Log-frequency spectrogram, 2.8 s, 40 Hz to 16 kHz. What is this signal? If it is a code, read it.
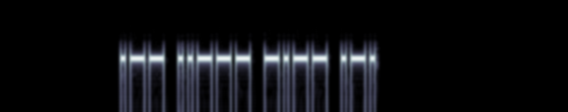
Morse code, heard as a keyed tone, about 50 wpm, 700 Hz. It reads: W2YR
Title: Call Signs - 50wpm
